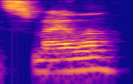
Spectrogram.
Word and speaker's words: Smeele: at smiler but my last name is spelt real funky SME le likes mealy yeah Dutch pronunciation smiler Suzette smiler or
